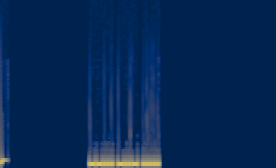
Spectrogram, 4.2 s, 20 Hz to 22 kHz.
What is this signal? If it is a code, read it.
Morse code, heard as a keyed tone, about 44 wpm, 700 Hz. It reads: 7X5
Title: Callsign Prefixes for Top 100 DXCC - 45wpm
